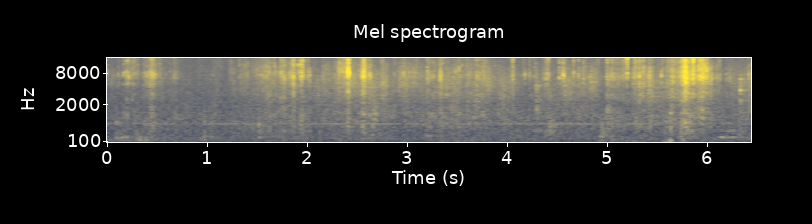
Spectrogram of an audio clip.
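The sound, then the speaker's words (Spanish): Pages of books being turned as listeners open to the Letter to Philemon, many soft papery rustles and flicks overlapping in an irregular patter, with a few sharper crisp swishes standing out from the steady low rustle. “Me encanta cuando se escucha el ruido de las hojas.”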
